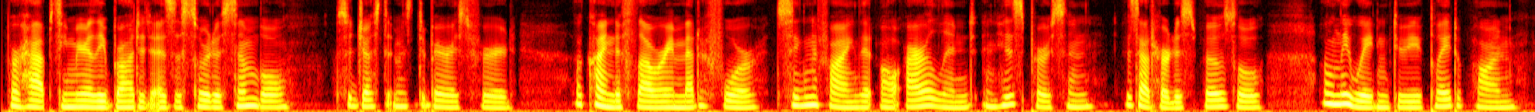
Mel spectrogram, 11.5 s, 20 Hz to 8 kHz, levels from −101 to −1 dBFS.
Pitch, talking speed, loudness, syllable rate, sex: 175 Hz, 180 wpm, -18 LUFS, 5.8 syllables/s, female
